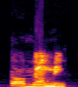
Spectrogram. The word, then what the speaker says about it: Gaming: How do you pronounce his name? Jaming? Gaming.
